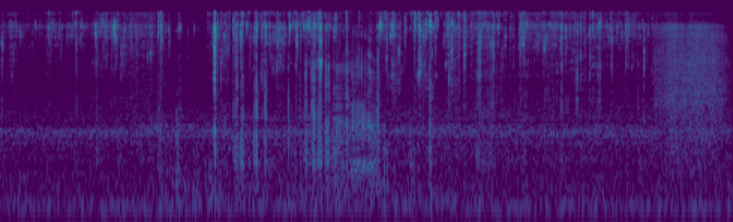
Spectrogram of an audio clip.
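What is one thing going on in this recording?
A thin stream of liquid pours and trickles onto a wet sponge.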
